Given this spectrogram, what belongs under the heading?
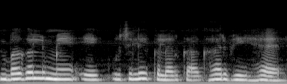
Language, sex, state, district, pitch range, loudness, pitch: Hindi, female, Jharkhand, Garhwa, 205-245 Hz, -12 LUFS, 230 Hz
